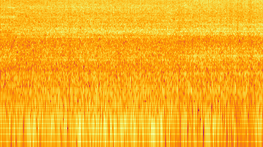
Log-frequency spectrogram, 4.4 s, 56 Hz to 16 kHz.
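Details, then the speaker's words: 1999–2006 Chevy/GMC truck just converted to a belt-driven clutch cooling fan with a new shroud, first start at idle: a smooth, steady fan whoosh with no rubbing or knocking; the budget fan has a slight wobble but sounds healthy. "oh I love that sound the sound of a a fan a real fan and I I got to I love it you guys I mean"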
